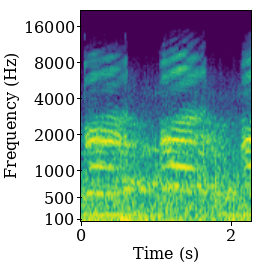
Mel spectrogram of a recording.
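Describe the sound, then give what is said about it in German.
Carrion crows cawing in Stirling, Scotland: a few harsh, hoarse caws, each drawn out and evenly spaced, sounding over a steady wash of background noise. “Auch er fahndet nach Unterschieden in den Lautäußerungen von Vögeln. Bei Rabenkrähen in Stirling selbst”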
